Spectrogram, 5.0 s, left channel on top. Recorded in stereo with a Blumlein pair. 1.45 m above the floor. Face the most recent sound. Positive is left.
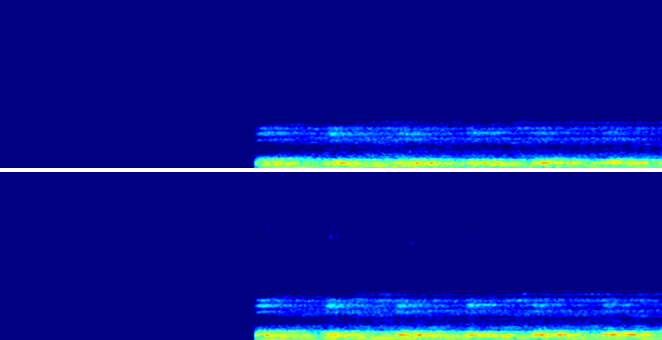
turn(degrees=-20)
